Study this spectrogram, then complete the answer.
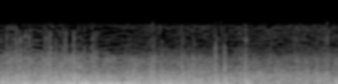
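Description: A night thunderstorm over Jerusalem brings a loud, continuous rumble of thunder layered over steady, heavy rain, with no voices.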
